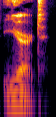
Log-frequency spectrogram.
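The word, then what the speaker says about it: EURT: The hastily formed coalition named itself Earth Unified Response Tactics, EUR T, pronounced Yurt, because Cass refused to sign off unless the acronym was dumb enough to confuse enemy scanners.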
